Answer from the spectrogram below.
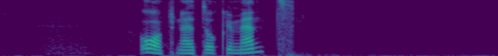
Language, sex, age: Norwegian, female, 24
